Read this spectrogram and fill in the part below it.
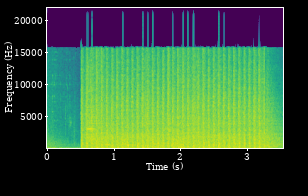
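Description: Sustained automatic gunfire in Escape From Tarkov bursts in after a brief quieter moment, a loud, rapid, continuous rattle of shots that holds for about three seconds before easing off.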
